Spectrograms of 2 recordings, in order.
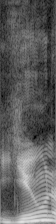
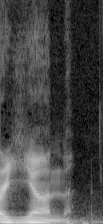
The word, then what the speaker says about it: Yeun: Is it Yoon or Yun? – I always pronounce it Yoon. – I say Yoon, too.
